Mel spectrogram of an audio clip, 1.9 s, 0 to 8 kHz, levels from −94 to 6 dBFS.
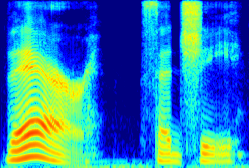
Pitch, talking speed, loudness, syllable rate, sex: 145 Hz, 95 wpm, -17 LUFS, 2.8 syllables/s, female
